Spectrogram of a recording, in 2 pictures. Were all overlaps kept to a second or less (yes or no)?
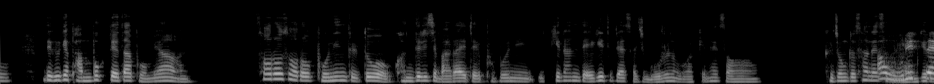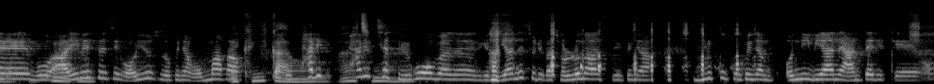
no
